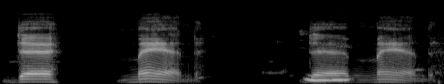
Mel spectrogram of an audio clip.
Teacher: 2 syllables, emphasis on the second syllable. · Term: 2-2 word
